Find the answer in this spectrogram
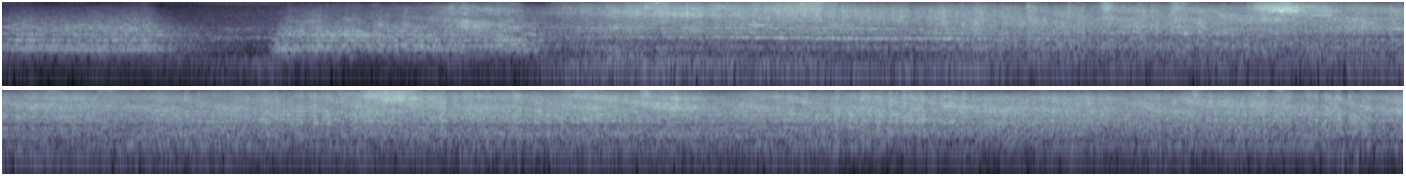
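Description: Freight train's diesel locomotive air horn sounding two long blasts, the second ending about five seconds in. The train then rolls past close by, with steel wheels rumbling and clacking over the rails as the covered hopper cars go by.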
